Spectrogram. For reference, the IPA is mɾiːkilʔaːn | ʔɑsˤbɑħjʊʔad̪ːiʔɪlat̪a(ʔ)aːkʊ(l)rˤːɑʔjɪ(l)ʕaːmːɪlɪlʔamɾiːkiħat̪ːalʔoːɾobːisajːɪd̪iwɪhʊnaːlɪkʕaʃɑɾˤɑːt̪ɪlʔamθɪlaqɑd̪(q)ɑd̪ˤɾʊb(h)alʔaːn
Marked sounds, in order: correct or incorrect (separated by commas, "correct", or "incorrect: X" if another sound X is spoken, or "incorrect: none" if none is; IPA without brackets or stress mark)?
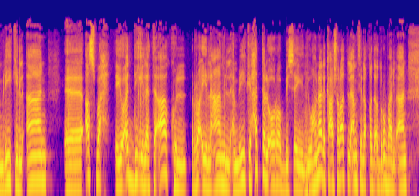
correct, correct, correct, incorrect: ʔ, correct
